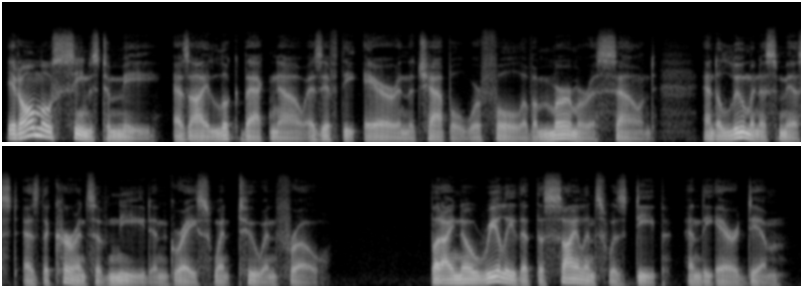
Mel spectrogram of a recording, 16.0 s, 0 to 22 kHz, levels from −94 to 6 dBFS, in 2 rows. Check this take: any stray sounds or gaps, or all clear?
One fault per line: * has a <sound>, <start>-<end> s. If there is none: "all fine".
all fine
